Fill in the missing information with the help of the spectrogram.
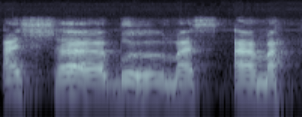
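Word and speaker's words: أصحاب المشأمة: Asha jangan bukan asha bukan ya. Ashabul masamah. Masamah syin. Syin ya syin ya.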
